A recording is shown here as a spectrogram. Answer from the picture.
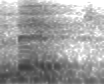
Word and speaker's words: gnat: like a gnat. It's just Come flying on, around. Nat. It's Spelled flying with around.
